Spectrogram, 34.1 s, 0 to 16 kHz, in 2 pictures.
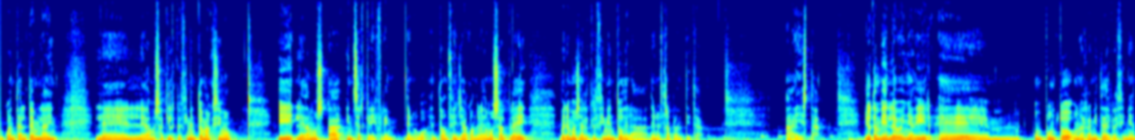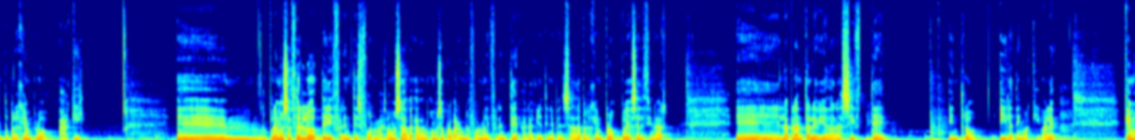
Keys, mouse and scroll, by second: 2.4-3.9 drag, 3.9-6.2 right drag, 6.2 click, 6.8 space, 12.7 space, 13.8 click, 15.0-18.0 middle drag, 18.1 click, 22.6-25.7 drag, 26.4 right click, 30.0 shift+d, 31.9-32.9 drag, 32.9-34.0 scroll down 4.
